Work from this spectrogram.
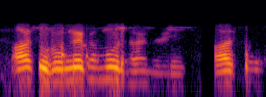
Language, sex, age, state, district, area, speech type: Hindi, male, 60+, Uttar Pradesh, Mirzapur, urban, conversation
